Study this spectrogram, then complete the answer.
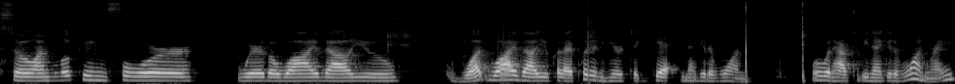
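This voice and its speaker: In an ordinary speaking voice, a woman talks at a moderate pace with fairly low pitch, ordinary pitch variation and big swings in loudness. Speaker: high school math teacher. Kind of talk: recorded lesson. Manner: casual.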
